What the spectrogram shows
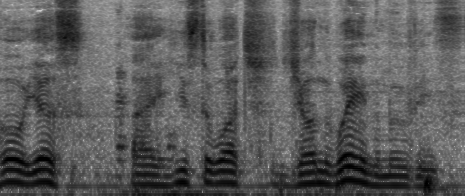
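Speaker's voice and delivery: put-on, bad American accent. Describing a movie scene where an actor switches accents, Jean Reno's bad American accent. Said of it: "starts speaking in an American accent".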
